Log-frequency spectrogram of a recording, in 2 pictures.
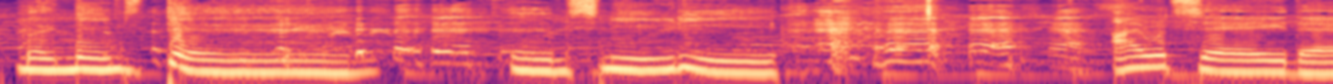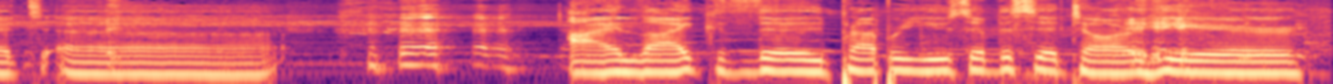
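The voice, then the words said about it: Snooty imitation of another person's voice. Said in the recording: “get Dan from the alternate dimension in here ... I won't make you sound like an idiot ... This is a graceful, honest interpretation of you”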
